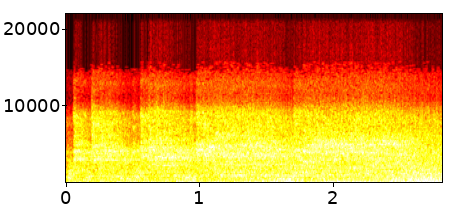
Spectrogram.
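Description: A vehicle engine idles with a damaged muffler, giving a loud, steady, unbroken rumble that stays level throughout.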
